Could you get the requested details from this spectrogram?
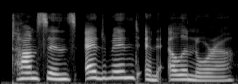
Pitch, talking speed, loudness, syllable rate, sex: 240 Hz, 100 wpm, -18 LUFS, 4.5 syllables/s, female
